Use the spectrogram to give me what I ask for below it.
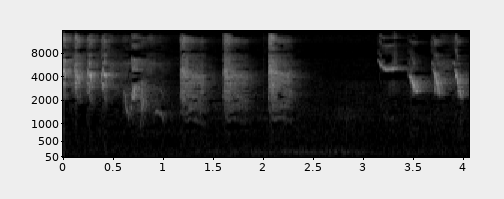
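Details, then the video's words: Long-tailed shrike singing a rich imitative medley: four harsh, rasping bursts about half a second apart, a short silence, then quick high thin notes. "cendet gacor isiannya mewah banget"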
